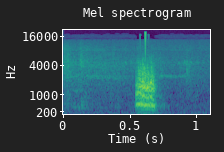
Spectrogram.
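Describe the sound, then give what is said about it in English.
A dog gives a single short, sharp bark that stands out loudly against an otherwise quiet background. “Oh, the dog. Can somebody please make that dog shut up?”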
